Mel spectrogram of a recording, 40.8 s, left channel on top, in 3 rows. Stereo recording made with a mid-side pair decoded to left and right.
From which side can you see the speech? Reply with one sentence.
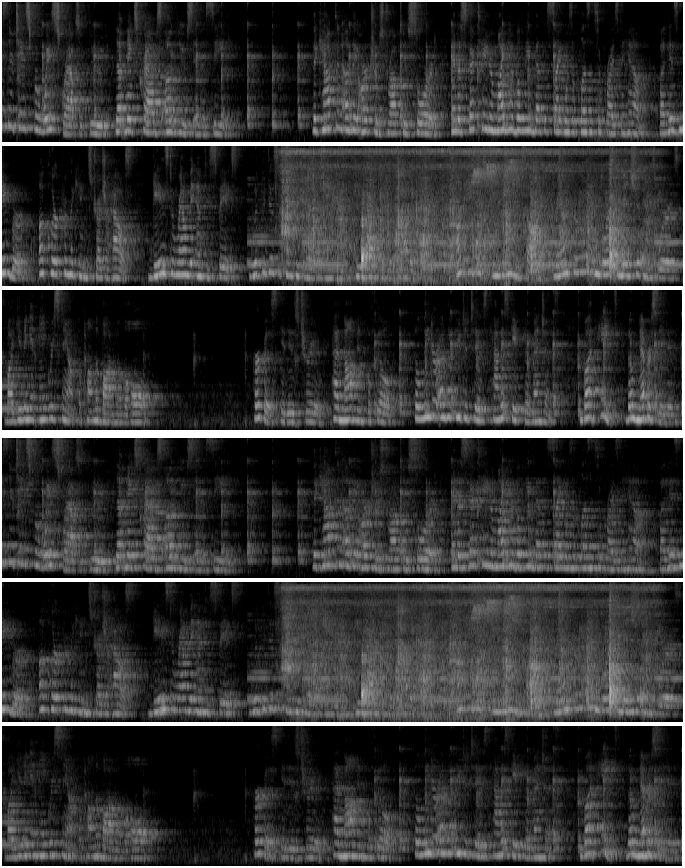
In this clip you hear the speech on the left.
